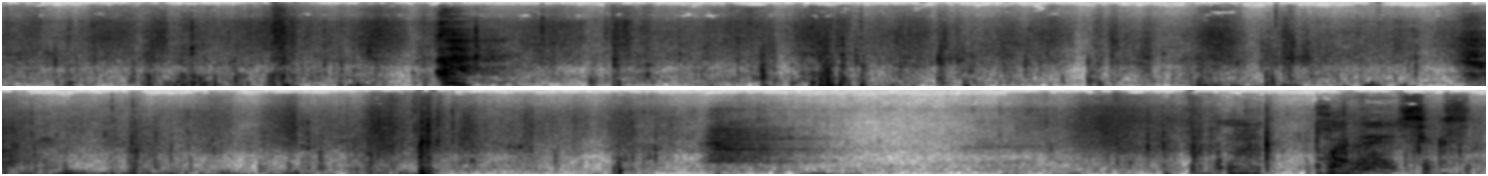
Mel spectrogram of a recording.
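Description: Footsteps of someone walking over a steep slope of dry grass and loose stones, irregular crunching and rustling of the vegetation underfoot, with a short lull near the end.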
